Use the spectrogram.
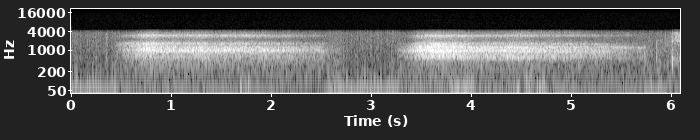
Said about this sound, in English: Please continue this gentle breathing throughout the meditation. Especially if you have any kind of an emotion come up, just go back to your breath and just breathe until you get to the other side of it.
